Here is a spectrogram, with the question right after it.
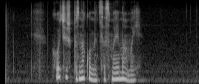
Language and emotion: Russian, positive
